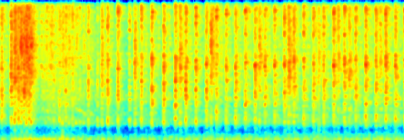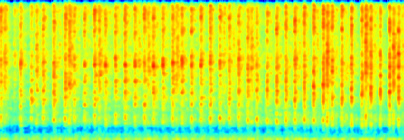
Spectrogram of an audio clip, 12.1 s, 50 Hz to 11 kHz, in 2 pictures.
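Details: 2005 Honda VTX1300 V-twin, below operating temperature, half an exhaust pipe missing: uneven stumbling idle with loose clattery pulses around two per second that never settle; rough running suspected from vacuum leaks or fuel issue.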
